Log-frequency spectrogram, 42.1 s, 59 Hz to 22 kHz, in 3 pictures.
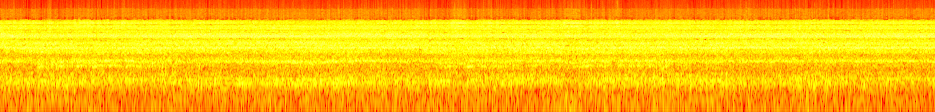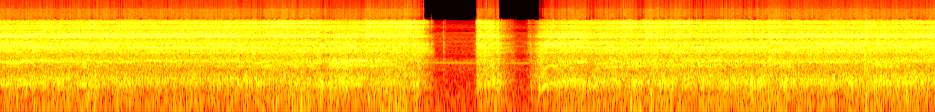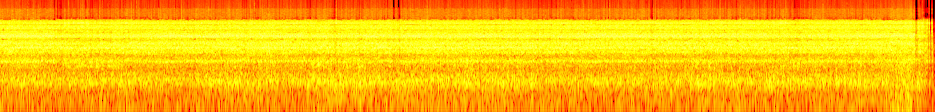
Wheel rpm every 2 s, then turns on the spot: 230, 220, 230, 230, 230, 230, 230, 230, 230, 200, 40, 180, 220, 220, 220, 220, 230, 230, 230, 230, 190.
20-22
